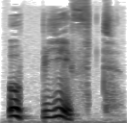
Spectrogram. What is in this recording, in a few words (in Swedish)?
"uppgift", Swedish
